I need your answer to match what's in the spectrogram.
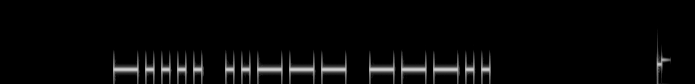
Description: Morse code, heard as a keyed tone, about 15 wpm, 700 Hz. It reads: 628
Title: Common Cut Numbers - 3-Digit 15wpm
